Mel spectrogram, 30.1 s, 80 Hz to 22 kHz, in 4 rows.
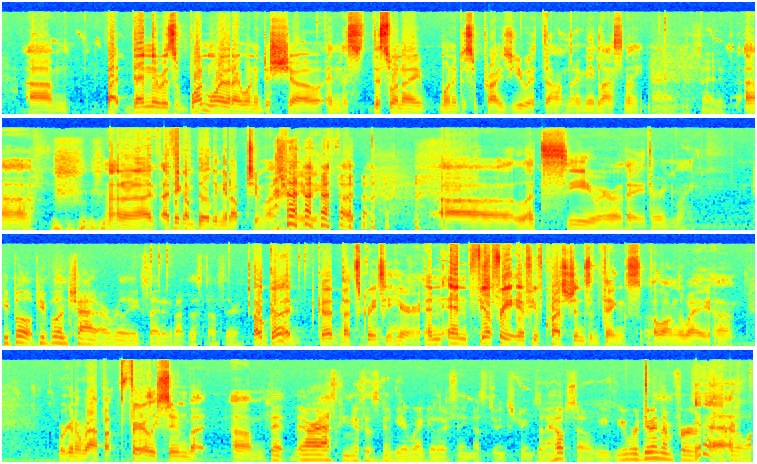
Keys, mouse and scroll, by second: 2.2 click, 6.5 click, 7.9 scroll down 1, 12.8 scroll up 1, 13.1-14.5 scroll down 1, 16.4 click, 30.0 click.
